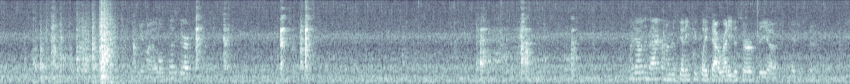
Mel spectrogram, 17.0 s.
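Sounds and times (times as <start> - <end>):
chicken sizzling in a pan: 0.0 - 17.0
plates clinking: 5.6 - 6.4, 9.5 - 11.6.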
